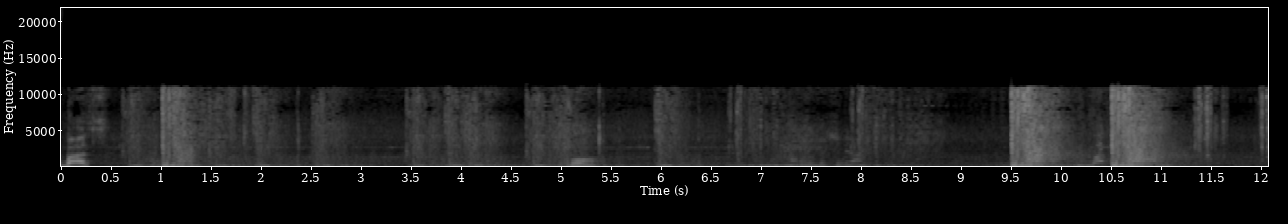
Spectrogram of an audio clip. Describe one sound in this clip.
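A game bounce pad launches with a loud whoosh.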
